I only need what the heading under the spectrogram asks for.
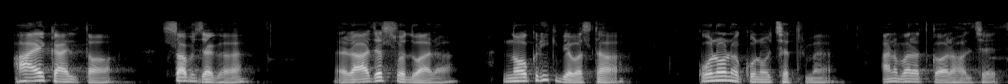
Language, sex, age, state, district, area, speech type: Maithili, male, 45-60, Bihar, Saharsa, rural, spontaneous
